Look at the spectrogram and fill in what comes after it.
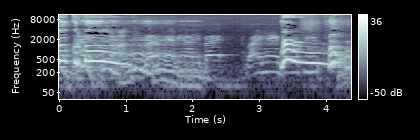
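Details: Female Cane Corso singing the blues: a drawn-out howl that wavers steadily, breaks off briefly, then returns with a sharp rising swoop, accompanied by a person's voice in the background.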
